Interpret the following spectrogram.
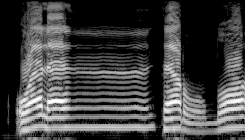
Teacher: huruf ro-nya dibaca dengan tebal karena ia huruf ro yang sukun didahului dengan fathah. Walan tarda, bukan tarda, hati-hati bunyinya berbeda.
